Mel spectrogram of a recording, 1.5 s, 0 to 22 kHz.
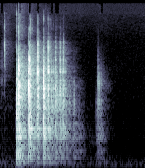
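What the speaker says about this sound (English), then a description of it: "I'm going to keep rolling the dice until we get to 50 pages or more." Dice clatter onto a hard surface in a quick burst of rattling, tumbling clicks that die away, then one small final tap as they settle, close and alone.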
